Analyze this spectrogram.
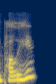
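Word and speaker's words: Polyheme: I think it's Polyheim. Is that the way to pronounce it? Polyheim, exactly.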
